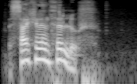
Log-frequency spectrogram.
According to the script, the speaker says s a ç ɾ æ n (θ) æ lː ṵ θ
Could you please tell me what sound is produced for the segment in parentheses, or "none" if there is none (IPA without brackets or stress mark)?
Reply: θ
